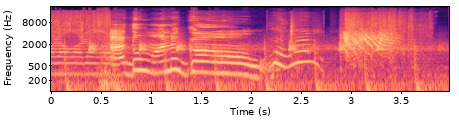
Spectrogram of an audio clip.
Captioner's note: humm!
